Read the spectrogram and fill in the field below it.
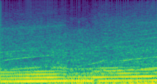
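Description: A motorcycle engine in the Assetto Corsa racing game on the Nürburgring holds a high, buzzing rev with steady harmonic tones and a small dip midway, loud and close.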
